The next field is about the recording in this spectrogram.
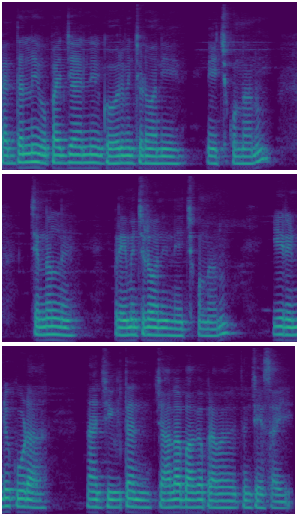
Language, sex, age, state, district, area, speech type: Telugu, male, 18-30, Andhra Pradesh, Kakinada, urban, spontaneous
